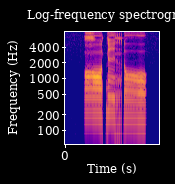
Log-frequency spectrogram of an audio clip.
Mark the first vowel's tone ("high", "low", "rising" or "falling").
low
